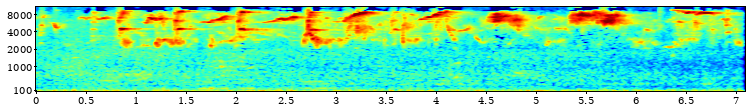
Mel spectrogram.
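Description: Several birds chirping and calling at once: quick, overlapping high whistles and short gliding notes, over a low steady rumble.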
